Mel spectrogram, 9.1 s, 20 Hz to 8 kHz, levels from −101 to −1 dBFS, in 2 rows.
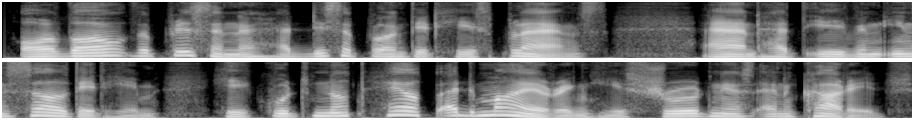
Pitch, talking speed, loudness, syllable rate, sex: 125 Hz, 140 wpm, -19 LUFS, 4.2 syllables/s, male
